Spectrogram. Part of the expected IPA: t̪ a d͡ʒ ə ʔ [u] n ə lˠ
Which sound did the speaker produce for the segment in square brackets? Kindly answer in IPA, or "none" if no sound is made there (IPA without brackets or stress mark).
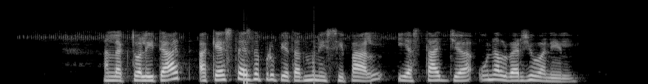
u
